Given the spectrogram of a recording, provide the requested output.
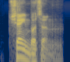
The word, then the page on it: Chambertin: British English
